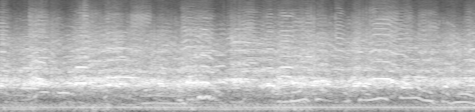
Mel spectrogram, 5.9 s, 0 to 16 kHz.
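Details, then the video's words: A huge winter flock of migratory Common Cranes, about 30,000 birds, feeding at Hula lake in upper Galilee, Israel, December 2011; a constant roar of overlapping trumpeting cries, some rising and falling, over a continuous low motor hum. "30 thousand migratory Common Cranes feeding in the Hula lake, upper Galilee Israel, winter 2011"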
